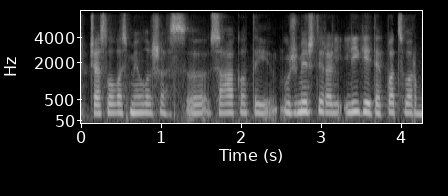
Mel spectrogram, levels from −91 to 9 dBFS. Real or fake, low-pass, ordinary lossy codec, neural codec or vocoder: fake; 7.2 kHz; AAC, 48 kbps; codec, 16 kHz, 0.8 kbps, ZipCodec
